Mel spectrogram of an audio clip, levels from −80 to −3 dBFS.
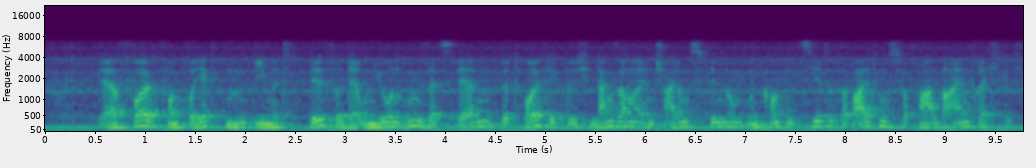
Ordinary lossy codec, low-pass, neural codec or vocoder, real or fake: none; 7.2 kHz; none; real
